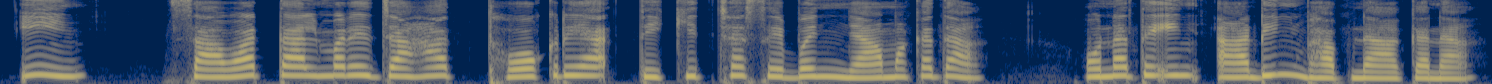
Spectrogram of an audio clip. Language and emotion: Santali, sad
